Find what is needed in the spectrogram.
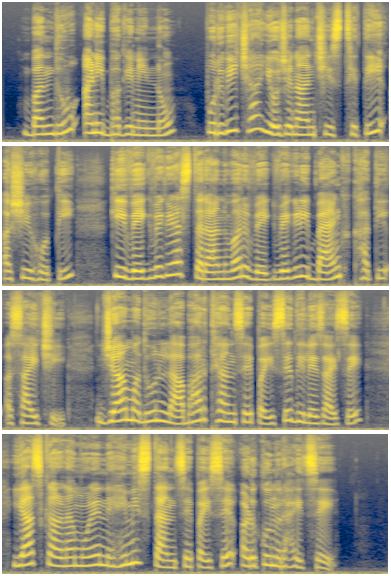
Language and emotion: Marathi, neutral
